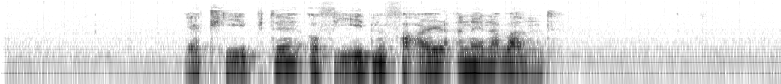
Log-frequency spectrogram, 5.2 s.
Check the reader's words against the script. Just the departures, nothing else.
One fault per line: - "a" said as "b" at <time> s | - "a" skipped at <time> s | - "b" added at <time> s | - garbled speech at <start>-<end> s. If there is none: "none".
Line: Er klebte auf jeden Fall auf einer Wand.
- "auf" said as "an" at 3.0 s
